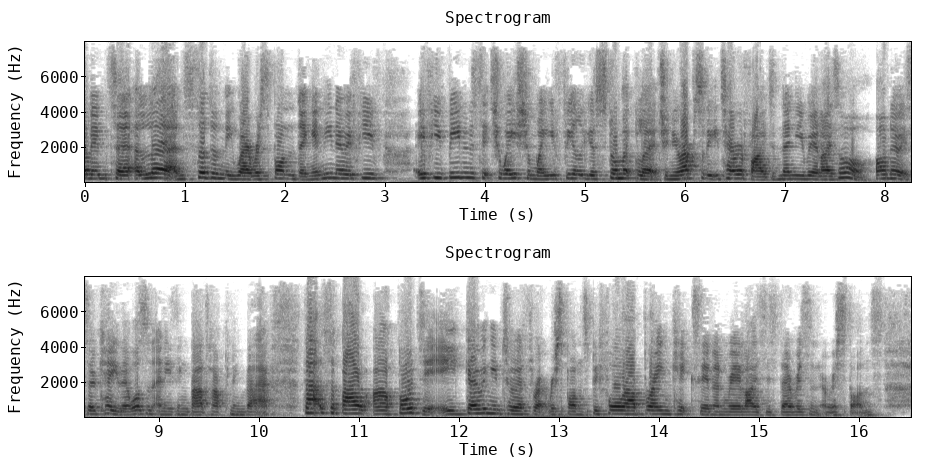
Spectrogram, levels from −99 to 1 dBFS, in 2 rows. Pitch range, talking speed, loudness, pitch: 185-230 Hz, 225 wpm, -19 LUFS, 205 Hz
